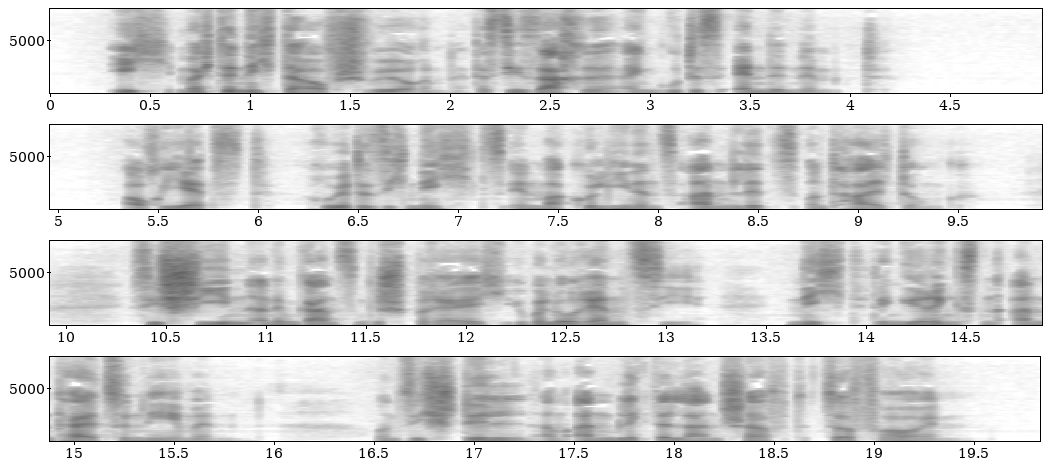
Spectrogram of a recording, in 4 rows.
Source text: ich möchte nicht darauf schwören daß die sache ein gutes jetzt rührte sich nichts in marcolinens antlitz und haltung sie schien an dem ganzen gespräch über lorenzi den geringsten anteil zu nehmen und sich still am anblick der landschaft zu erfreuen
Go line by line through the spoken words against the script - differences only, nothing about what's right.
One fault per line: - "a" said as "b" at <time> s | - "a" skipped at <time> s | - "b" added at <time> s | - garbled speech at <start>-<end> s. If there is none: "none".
- "ende nimmt auch" added at 3.4 s
- "nicht" added at 13.6 s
